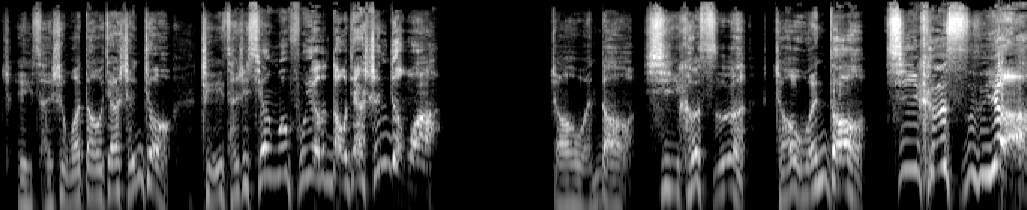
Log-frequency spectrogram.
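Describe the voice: A man puts on a character voice that is high-pitched and bright and sharp, with a slightly husky edge, speaking at a slow pace with very wide pitch swings.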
